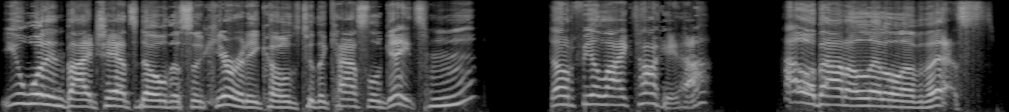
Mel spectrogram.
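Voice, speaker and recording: An actor playing a nerdy, theatrical turtle mastermind in a video game, wordy and pedantic. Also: male voice, high voice, expressive, slow, sharp tone, clean tone, no echo, clean studio sound, heavily acted. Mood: interrogating.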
